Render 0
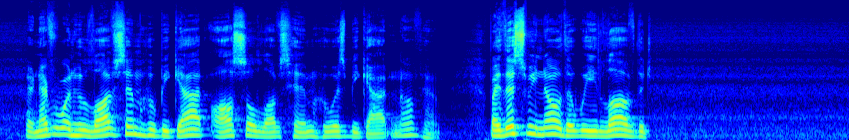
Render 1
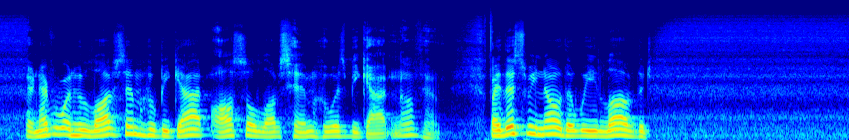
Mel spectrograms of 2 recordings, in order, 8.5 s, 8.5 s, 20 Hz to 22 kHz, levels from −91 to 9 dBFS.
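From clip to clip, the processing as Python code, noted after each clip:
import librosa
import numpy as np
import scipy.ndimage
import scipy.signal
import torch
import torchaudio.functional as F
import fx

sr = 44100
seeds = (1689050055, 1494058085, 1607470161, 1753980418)

y = fx.env_lowpass_down(x, sr, base_hz=1400.0, full_db=-32.0)
y = fx.peak_eq(y, sr, hz=1000.0, db=-6.0, octaves=0.43)
y = F.gain(torch.from_numpy(y), 8.0).numpy()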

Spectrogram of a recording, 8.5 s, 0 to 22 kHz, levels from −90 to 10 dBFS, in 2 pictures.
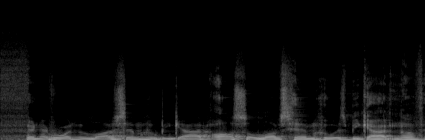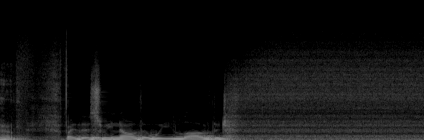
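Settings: y = fx.over_compress(x, sr, threshold_db=-32.0, ratio=-1.0)
y = fx.comb_fb(y, sr, f0_hz=210.0, decay_s=0.52, harmonics='all', damping=0.0, mix_pct=40)
y = fx.sustainer(y, sr, db_per_s=88.0)
y = F.gain(torch.from_numpy(y), -3.0).numpy()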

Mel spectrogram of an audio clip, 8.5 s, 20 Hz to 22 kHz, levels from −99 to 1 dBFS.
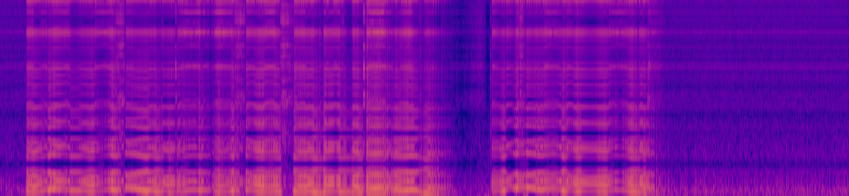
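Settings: y = fx.bit_reversed(x, sr, seeds[0], block=64)
y = F.gain(torch.from_numpy(y), -2.0).numpy()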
